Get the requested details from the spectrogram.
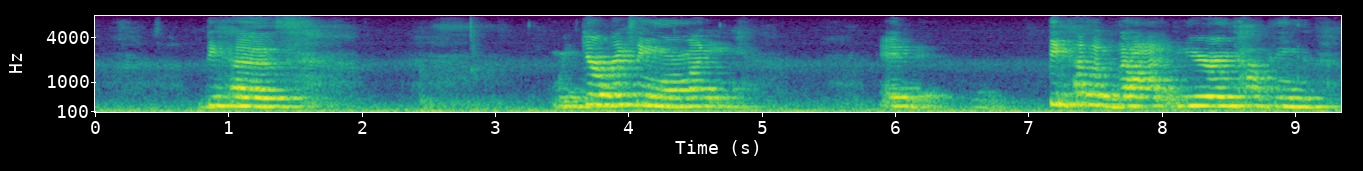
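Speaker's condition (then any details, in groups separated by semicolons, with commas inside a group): Cerebral palsy; from birth, corpus callosum involved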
